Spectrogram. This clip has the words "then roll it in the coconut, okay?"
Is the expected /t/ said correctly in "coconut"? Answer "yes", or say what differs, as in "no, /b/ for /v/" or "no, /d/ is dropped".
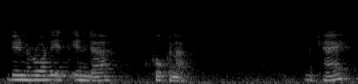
no, /t/ is dropped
